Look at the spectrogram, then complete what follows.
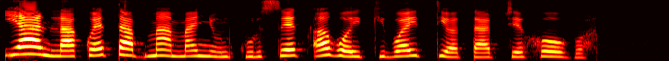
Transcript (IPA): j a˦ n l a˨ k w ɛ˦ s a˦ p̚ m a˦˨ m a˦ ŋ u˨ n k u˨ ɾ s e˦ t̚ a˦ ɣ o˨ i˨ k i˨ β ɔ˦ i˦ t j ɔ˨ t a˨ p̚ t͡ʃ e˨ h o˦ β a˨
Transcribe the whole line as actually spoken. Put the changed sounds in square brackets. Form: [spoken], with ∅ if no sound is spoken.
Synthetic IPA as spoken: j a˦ n l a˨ k w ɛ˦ [t] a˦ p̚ m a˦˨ m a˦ [ɲ] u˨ n k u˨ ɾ s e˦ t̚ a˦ ɣ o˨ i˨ k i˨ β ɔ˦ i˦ t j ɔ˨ t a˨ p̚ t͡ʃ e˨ h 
